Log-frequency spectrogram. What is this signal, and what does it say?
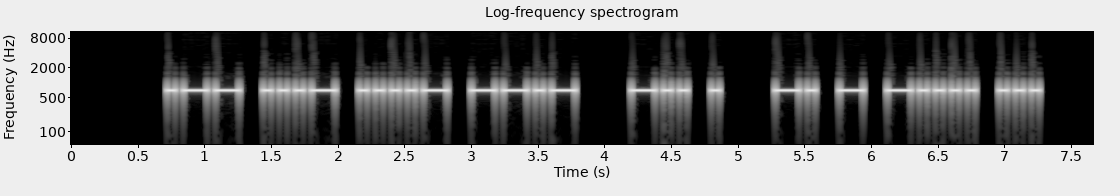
Morse code, heard as a keyed tone, about 21 wpm, 700 Hz. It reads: WV4Q DE NT6S
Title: USA Callsign DE Callsign - 4 Characters - 20wpm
